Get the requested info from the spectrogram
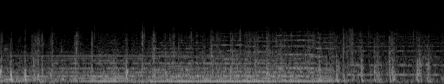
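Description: Orchestral film score with horses' hoofbeats clattering through it.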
